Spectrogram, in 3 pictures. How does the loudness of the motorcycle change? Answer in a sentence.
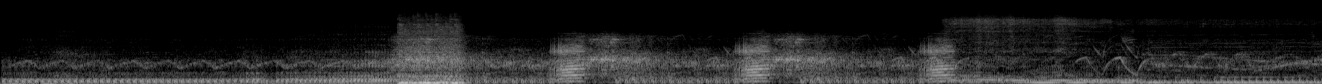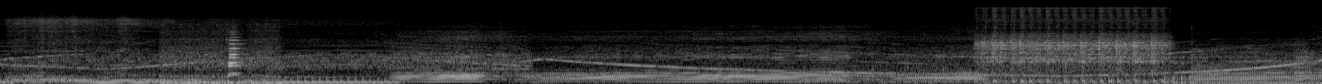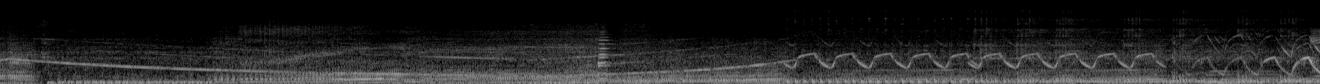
The volume of the motorcycle stays about the same.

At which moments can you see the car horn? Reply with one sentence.
The car horn can be heard from 4.0 to 4.7 s, from 14.8 to 16.1 s and from 31.7 to 33.0 s.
